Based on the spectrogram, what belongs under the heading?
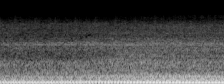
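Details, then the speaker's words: Cutlass V8 just put back together. It idles with an uneven, pulsing beat that never settles and still runs a little rough; the cause is not yet found. "still a little bit off still runs a little rough too so that's another issue that we're working on with this car"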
